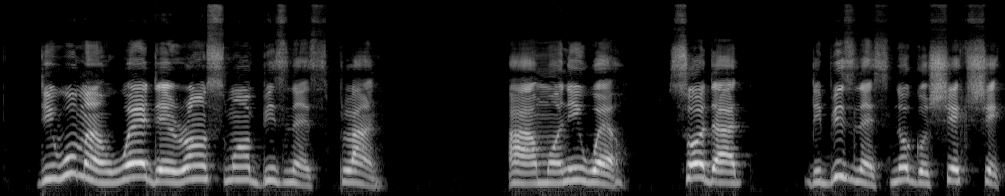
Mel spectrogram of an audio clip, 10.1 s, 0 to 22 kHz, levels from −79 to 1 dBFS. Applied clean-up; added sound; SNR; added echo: none; none; none; none.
